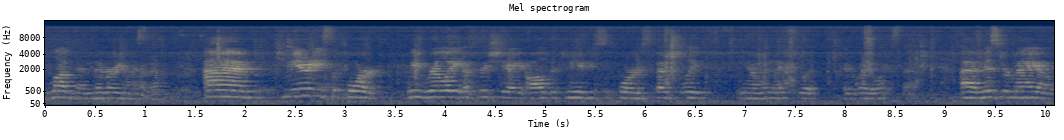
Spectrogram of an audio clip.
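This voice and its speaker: A hoarse woman coach rambles through thank-yous, correcting herself as she goes. Her slightly high voice is picked up from far off in a very echoey hall with steady background noise. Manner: rambling, self-correcting, chatty. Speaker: cheer coach. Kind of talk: banquet thank-you speech. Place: school banquet room, indoors.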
